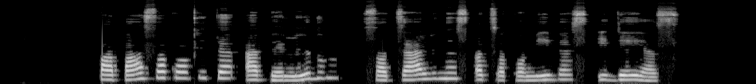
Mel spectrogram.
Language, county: Lithuanian, Vilnius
